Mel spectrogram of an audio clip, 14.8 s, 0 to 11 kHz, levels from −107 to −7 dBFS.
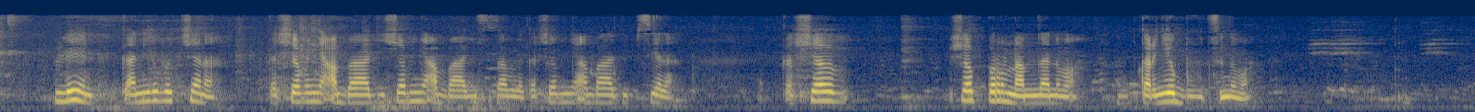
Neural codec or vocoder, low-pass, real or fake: none; 7.2 kHz; real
